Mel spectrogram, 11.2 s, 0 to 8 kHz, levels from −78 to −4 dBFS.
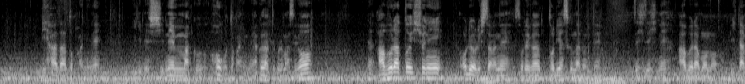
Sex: male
